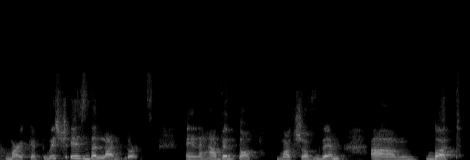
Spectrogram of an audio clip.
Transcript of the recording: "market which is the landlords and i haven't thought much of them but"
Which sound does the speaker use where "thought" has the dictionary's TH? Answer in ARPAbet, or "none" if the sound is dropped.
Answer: T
